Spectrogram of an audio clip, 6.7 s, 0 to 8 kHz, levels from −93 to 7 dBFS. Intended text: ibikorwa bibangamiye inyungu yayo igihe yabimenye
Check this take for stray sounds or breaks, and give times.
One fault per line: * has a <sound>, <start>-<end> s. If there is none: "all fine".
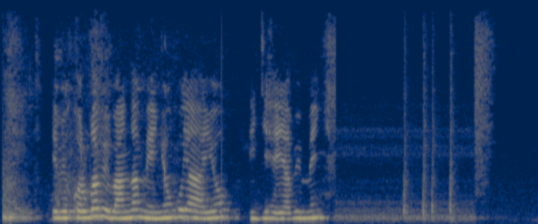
* has a thud, 5.0-5.8 s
